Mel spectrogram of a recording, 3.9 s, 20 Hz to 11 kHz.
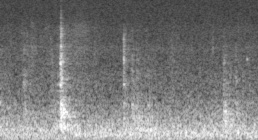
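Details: Massey Ferguson 65 tractor with no spark and a known safety neutral switch problem, being turned over so the engine won't seize: a few faint single clicks about a second apart, no cranking; starter clicks but won't turn, bad safety switch suspected.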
